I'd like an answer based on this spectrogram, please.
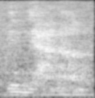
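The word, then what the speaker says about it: viññāṇa: 요 식이라고 하는 마음은 파일리어로는 어떻게 쓰냐 하면 윈다나. 그러니까 윈야에다가 요 A에 선이 보면은 이게 장음이 돼요. 그래서 윈야나라고 읽거든요. 윈야나.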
